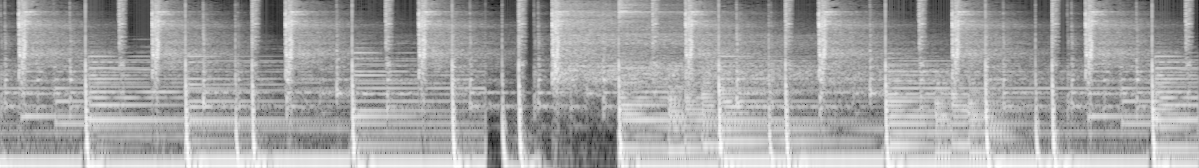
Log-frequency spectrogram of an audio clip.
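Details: Only a bass-heavy music track with steady drum hits plays, and no animal voice can be heard.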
